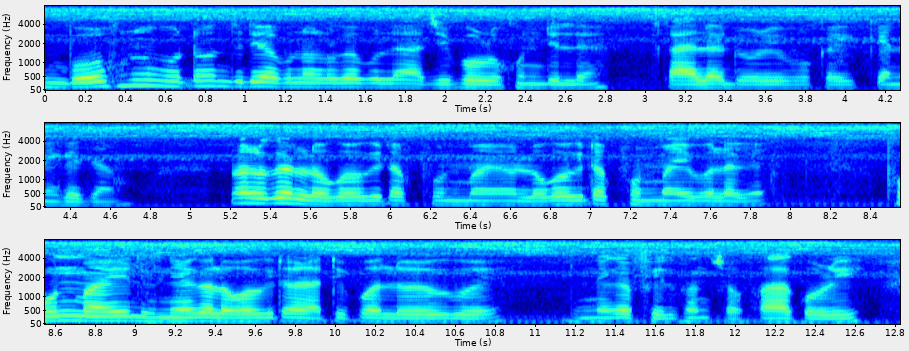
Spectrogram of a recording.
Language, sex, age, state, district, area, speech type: Assamese, male, 18-30, Assam, Lakhimpur, rural, spontaneous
